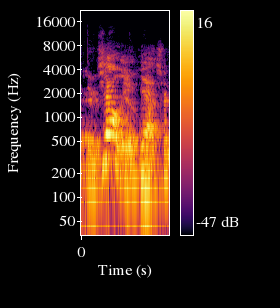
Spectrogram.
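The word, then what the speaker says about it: Jale: Jayle. Yeah. Okay. Jaylee. No, you're Jelly. mispronouncing it. There's- Jelly.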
